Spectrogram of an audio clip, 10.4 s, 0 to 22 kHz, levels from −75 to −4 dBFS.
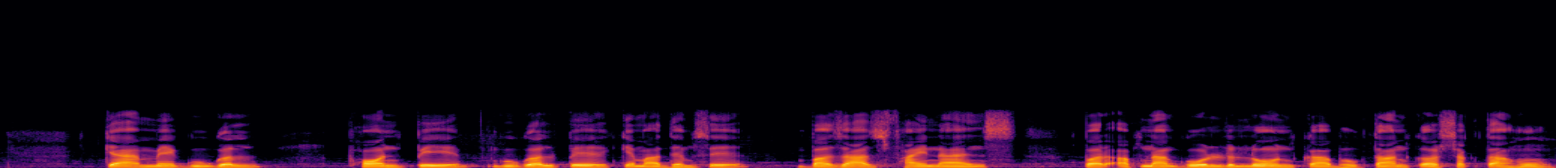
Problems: background sounds at intervals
